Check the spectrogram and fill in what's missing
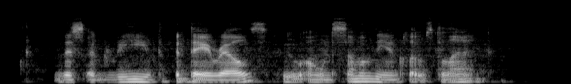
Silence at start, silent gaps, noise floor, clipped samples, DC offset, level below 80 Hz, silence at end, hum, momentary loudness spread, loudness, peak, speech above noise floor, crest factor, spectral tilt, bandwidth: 0.55 s; none; -69 dBFS; under 0.1%; under 0.1%; -66 dBFS; 0.85 s; none; 11 LU; -21 LUFS; -2 dBFS; 49 dB; 18 dB; -6.5 dB/octave; 7.8 kHz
